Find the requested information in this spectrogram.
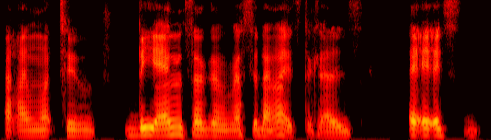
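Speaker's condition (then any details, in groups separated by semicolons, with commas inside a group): Spinal muscular atrophy; can be a little difficult to understand at times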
